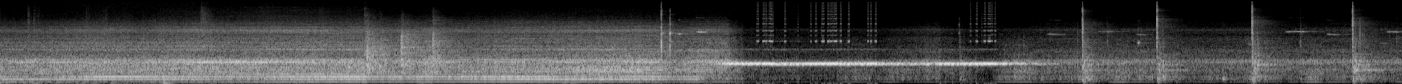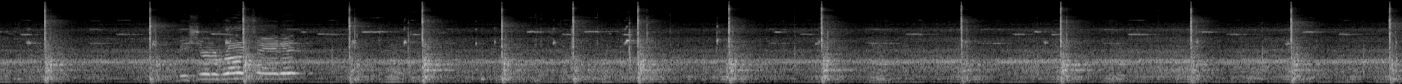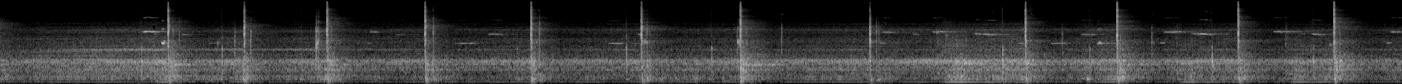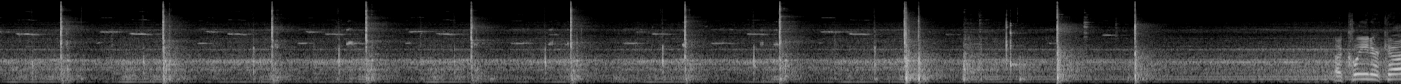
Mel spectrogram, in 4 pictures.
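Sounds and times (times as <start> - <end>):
steady machine hum: 0.0 - 56.0
power hammer striking steel: 3.4 - 5.0, 10.0 - 28.2, 29.4 - 36.0, 36.7 - 53.8.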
